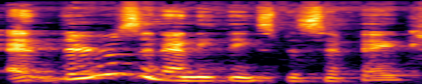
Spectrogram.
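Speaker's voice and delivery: high, quick, carefree take on her younger self; breezy younger self. Retold or imitated. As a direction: toss it off like a kid who didn't notice anything. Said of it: "I was like".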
